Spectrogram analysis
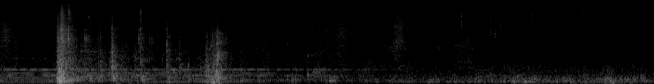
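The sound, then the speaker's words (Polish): Steady rain patters outside, heard through an open window, with a couple of sharper thuds or knocks early on standing out over the continuous wash of falling water; the rain has been falling since morning, with some wind and cool weather. “Pada deszcz. Pada od rana i ciągle nie przestaje.”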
